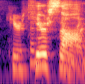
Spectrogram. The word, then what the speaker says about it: Kherson: Kherson?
